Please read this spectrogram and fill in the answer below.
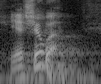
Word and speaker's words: Yeshua: And it says in English, Yeshua with a J. We know there's no J in Hebrew, right? So what is it? Yeshua. Then Yeshua ben Yotzadak, which is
